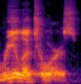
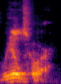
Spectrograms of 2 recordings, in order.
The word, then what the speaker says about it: realtor: industry at all because that's not how you say it. It's realtor. It's not realator. There is no a in there.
